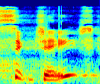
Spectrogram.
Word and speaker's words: Sukhjit: barrier of difference and really clap out the syllables in my name so my name is Suk Jeet and we're going to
